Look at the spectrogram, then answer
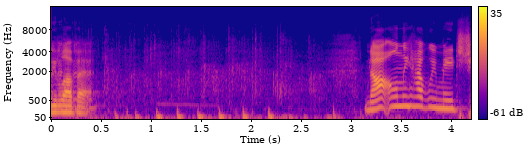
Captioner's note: audience applauds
